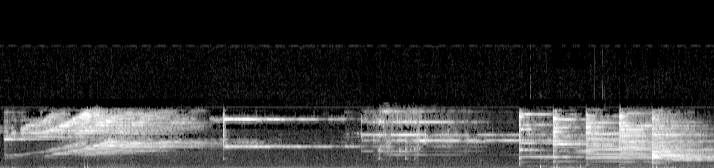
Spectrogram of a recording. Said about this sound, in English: All right, so I have any amount of different chime notes, like.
